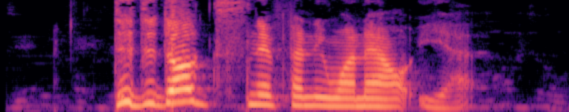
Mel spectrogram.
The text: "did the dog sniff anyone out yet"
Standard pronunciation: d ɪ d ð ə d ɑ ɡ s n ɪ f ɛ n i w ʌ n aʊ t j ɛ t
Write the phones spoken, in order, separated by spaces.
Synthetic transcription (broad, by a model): d ɪ d ð ə d ɑ ɡ s n ɪ f ɛ n i w ʌ n aʊ t j ɛ t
